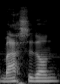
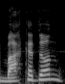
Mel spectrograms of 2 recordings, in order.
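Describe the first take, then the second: First: It is pronounced the modern English way. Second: It is pronounced the Latin way. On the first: "but we call it Macedon today" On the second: "I think that in Latin would be Macedon"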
